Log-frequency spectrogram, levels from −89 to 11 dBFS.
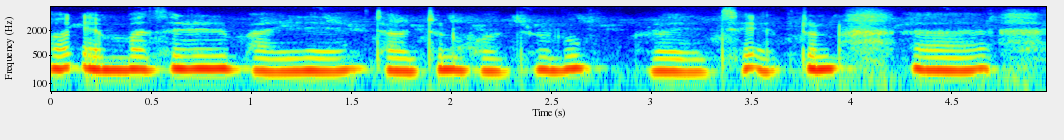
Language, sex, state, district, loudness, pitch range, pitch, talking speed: Bengali, female, Tripura, West Tripura, -15 LUFS, 210-240 Hz, 225 Hz, 95 wpm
